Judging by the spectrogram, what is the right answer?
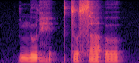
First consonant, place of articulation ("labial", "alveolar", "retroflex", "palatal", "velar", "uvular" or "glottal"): alveolar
